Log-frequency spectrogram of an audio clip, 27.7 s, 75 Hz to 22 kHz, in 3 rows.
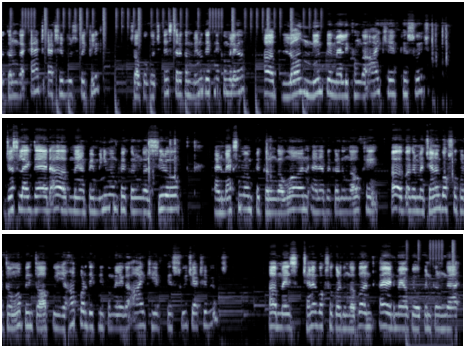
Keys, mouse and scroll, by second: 4.0 click, 6.5 click, 6.7 k, 8.7-9.5 typing, 10.3 click, 11.4 KP_0, 11.7 KP_Enter, 13.7 KP_1, 15.2 click, 17.0 click, 17.3 alt+c, 25.7 c.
